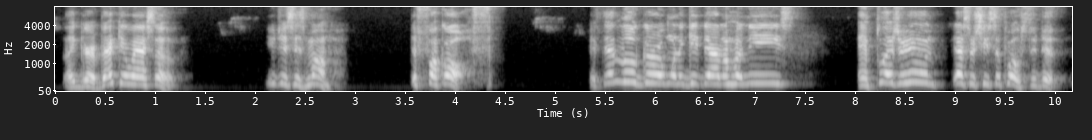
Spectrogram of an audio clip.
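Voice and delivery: high, loud, scolding mama voice; mama shooing the girl. Retold or imitated. Defending the son's fun, as high furious mama. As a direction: play the mother chasing the girl off, shrill and high.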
